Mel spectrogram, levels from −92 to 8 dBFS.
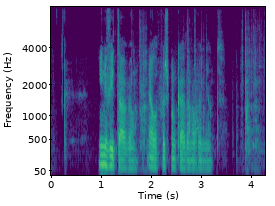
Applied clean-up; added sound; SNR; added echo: neural mask model RNNoise.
